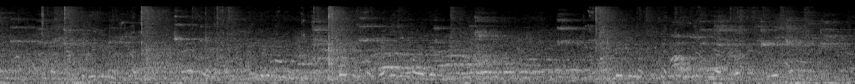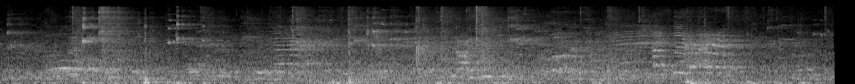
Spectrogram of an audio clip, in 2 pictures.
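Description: Shuttlecocks are struck with sharp pops of rackets.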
